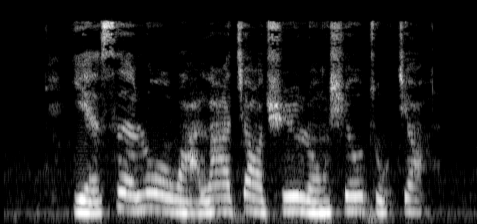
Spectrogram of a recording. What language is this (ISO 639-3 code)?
zho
